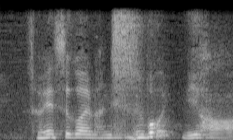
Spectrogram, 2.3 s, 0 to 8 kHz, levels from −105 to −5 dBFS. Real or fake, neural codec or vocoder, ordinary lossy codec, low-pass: fake; codec, 24 kHz, 0.9 kbps, WavTokenizer, medium speech release version 2; none; 7.2 kHz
